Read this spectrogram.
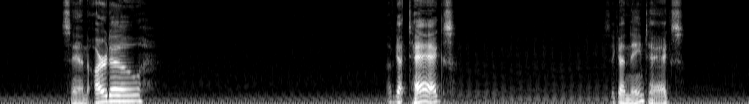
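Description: A man speaks in short bursts into a headset microphone, close by.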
